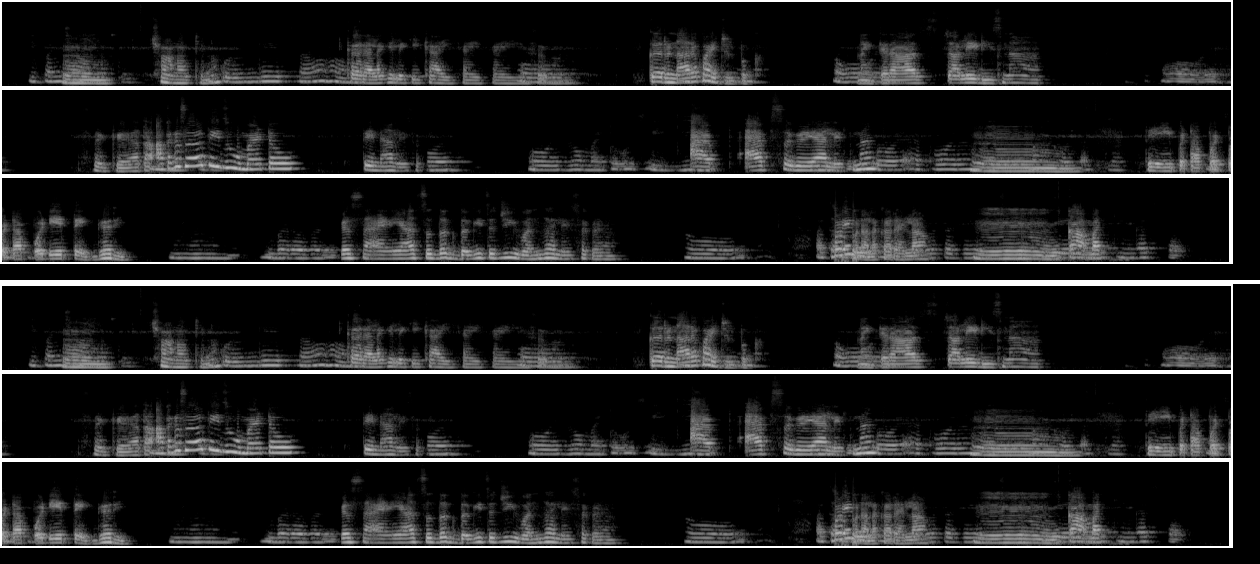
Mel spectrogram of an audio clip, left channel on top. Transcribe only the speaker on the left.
हम्म.
छान होते ना
करायला गेलं की, काही काही काही
सगळं. करणार
पाहिजे
बघ
नाहीतर आज. च्या लेडीज ना
सगळ्यात. आता
कसं
ते झोमॅटो तेन आले सगळं.
ऍप ऍप सगळे
आलेत ना.
हम्म.
ते पटापट
पटापट
येते घरी.
काय असं दगदगीचं जीवन झालंय सगळ.
कोणाला
करायला हम्म
कामात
